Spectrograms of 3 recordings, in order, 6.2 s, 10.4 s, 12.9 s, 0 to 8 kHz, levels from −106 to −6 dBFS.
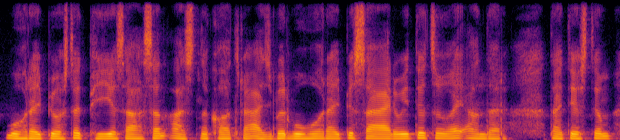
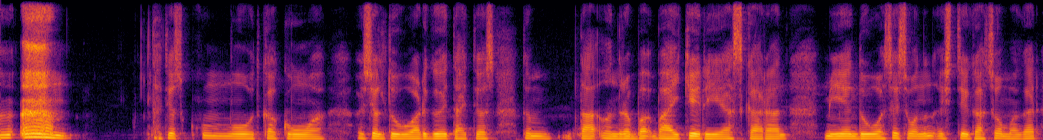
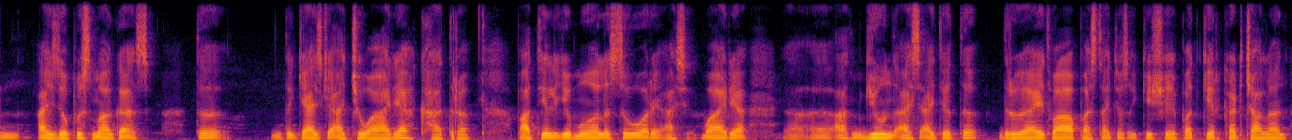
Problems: constant background noise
